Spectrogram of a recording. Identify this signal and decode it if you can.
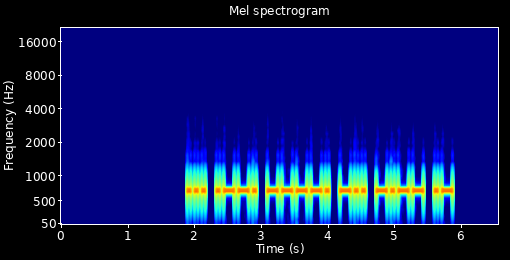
Morse code, heard as a keyed tone, about 21 wpm, 700 Hz. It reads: SP9DYA
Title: DXCC-100 Call Signs - 6 Characters - 22wpm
